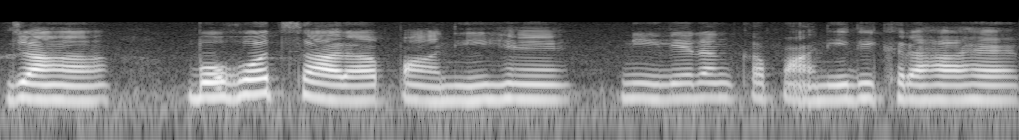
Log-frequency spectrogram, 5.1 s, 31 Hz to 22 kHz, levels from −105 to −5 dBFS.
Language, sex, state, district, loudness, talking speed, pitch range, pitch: Hindi, female, Punjab, Pathankot, -18 LUFS, 140 wpm, 205-225 Hz, 210 Hz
